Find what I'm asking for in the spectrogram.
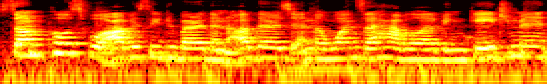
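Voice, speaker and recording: Light noise sits in the background. Over it, a woman talks. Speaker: small business owner and online educator. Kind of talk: tutorial. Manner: fast talker. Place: home room. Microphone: phone near.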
